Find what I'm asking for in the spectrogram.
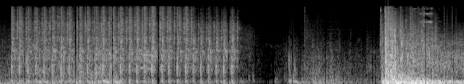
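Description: Loud rapid gunfire in a Call of Duty Modern Warfare 2 beta Ground War match, a close stream of fast shots for a few seconds, a brief silence, then another heavy burst and boom.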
